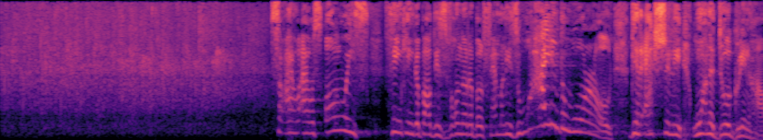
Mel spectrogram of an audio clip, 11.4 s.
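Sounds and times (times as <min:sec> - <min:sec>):
audience applause: 0:00.0 - 0:04.0
speech: 0:04.1 - 0:11.4.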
